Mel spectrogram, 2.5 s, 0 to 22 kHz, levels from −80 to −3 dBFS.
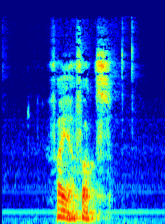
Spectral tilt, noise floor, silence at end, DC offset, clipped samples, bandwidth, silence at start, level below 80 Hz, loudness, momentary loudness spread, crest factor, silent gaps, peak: -4 dB/octave; -49 dBFS; 0.5 s; under 0.1%; under 0.1%; 16.5 kHz; 0.75 s; -48 dBFS; -16 LUFS; 21 LU; 18 dB; none; -2 dBFS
